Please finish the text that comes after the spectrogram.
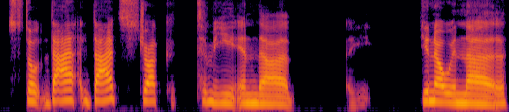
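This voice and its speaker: A woman's voice: medium pitch, slow pace, fairly bright tone, clean tone, no echo. This is a middle-aged woman from Colombia speaking as a guest in an interview. She is reflective and often restarts as she looks for the right words. Her voice sits in a middling register and the recording is dry and close. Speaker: author and guest. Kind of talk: interview conversation.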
